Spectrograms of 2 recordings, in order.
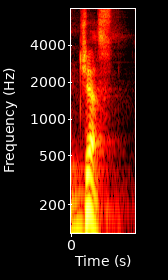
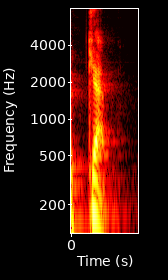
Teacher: the T for just is kind of dropped or pronounced as a stop consonant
